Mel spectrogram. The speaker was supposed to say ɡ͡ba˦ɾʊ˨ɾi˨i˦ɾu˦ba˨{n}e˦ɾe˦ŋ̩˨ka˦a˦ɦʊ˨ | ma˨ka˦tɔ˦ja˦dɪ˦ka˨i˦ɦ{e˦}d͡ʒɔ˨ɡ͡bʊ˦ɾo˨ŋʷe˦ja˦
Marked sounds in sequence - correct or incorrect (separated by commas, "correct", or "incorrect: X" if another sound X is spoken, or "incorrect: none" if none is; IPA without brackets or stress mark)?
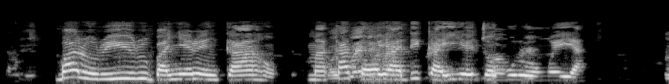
incorrect: ɲ, correct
